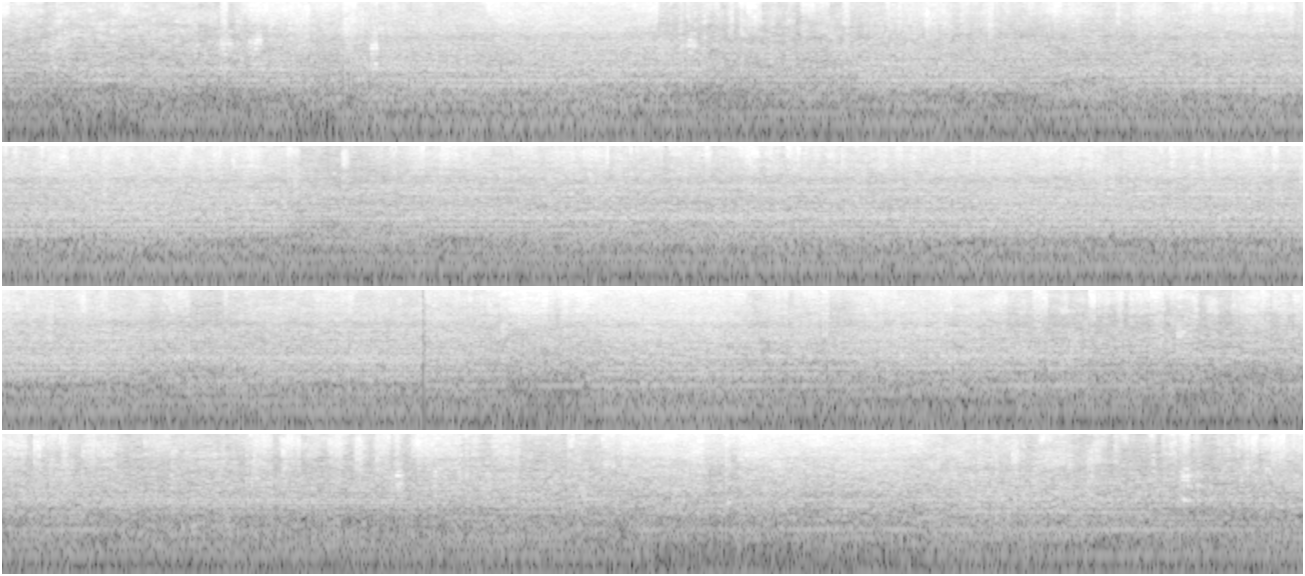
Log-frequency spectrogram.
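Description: A high-pressure water jet hisses loudly into a drain.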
